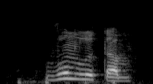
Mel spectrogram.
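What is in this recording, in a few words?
"вунлытӧм", Komi, female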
